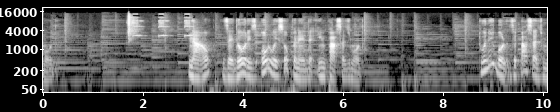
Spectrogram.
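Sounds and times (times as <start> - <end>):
soft background music: 0.0 - 10.0
short high electronic beeps: 1.7 - 3.0.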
